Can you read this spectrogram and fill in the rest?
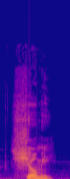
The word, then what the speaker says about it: Xiaomi: Xiaomi.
